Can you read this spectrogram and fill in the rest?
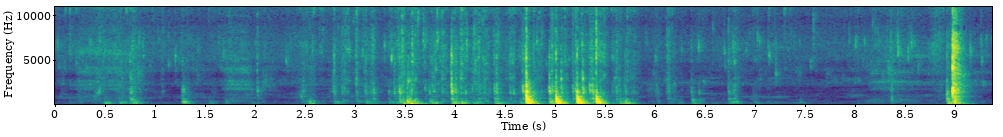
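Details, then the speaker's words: Irwin 42 boat, holding tank pump-out after the air-sucking problem: scattered splashes and watery sloshing with no hiss of air; air is no longer pulled through the head, so the pump-out is flowing normally. "something yeah that sounds better cuz now I don't feel it suck it hard don't hear it sock can air through the head anymore"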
